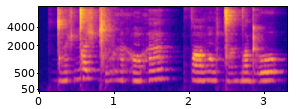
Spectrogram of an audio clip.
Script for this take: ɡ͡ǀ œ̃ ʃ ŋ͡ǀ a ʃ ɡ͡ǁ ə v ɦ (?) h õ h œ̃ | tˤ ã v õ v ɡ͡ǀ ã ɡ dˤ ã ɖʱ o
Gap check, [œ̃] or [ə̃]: ə̃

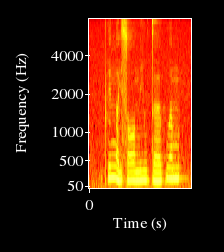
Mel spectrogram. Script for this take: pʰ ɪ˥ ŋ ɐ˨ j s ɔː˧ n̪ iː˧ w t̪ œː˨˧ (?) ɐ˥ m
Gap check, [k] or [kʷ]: kʷ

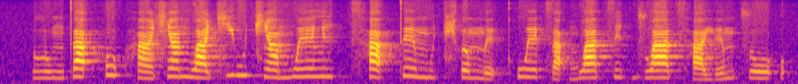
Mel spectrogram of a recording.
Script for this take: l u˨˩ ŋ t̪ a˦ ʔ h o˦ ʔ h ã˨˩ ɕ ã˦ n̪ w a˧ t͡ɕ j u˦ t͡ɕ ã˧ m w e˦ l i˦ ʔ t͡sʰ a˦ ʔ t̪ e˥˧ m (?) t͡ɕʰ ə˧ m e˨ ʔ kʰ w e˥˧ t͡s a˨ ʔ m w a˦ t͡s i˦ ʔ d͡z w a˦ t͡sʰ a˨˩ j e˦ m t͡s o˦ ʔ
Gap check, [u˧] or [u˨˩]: u˧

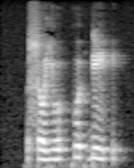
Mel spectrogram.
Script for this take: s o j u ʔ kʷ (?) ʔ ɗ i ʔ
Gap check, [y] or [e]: e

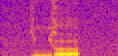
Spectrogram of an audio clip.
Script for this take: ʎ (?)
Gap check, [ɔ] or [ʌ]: ʌ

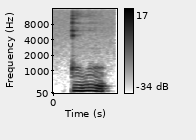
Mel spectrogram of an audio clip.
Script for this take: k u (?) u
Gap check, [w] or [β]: w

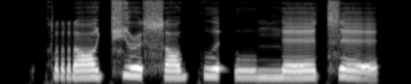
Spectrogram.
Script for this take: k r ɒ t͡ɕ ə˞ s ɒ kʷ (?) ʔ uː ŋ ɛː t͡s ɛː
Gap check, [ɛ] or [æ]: ɛ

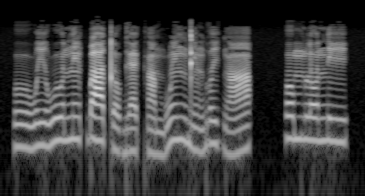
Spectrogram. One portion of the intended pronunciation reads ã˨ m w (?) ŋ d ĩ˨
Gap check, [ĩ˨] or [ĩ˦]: ĩ˦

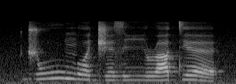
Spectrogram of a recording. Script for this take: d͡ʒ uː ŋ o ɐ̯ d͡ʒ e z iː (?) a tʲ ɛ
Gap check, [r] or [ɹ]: ɹ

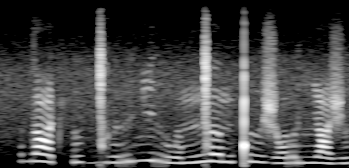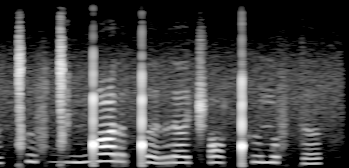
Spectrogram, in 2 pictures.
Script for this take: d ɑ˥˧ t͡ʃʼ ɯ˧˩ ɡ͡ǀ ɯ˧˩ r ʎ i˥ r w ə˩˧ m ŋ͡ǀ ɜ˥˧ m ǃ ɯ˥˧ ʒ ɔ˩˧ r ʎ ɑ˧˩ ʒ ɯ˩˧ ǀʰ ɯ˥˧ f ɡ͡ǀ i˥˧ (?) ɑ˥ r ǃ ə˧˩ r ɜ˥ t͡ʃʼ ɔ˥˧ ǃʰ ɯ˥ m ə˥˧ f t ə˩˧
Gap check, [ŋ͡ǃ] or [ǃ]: ŋ͡ǃ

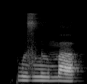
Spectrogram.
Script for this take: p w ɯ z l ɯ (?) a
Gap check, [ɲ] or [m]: m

